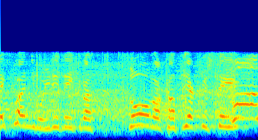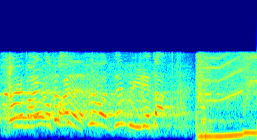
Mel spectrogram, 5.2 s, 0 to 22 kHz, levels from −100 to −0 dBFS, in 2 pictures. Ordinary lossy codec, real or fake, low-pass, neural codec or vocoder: none; real; 5.4 kHz; none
